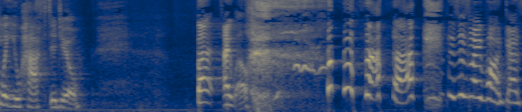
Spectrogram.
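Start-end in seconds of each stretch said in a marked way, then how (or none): 3.1-5.2 bright high-pitched burst of laughter. Real, not acted. Laughs at own joke. 5.3-6.5 said through laughter; laughing. Real, not acted. Laughing at own joke.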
